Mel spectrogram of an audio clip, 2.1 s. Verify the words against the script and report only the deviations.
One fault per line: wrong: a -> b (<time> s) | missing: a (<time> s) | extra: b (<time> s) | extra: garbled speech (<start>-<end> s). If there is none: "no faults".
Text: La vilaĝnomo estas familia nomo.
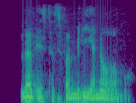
missing: vilaĝnomo (0.5 s)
